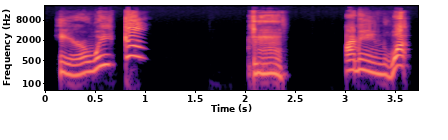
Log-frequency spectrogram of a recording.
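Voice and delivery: Mickey Mouse voice. Pretend. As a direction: keep holding the Mickey voice. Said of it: "we have to speak as Mickey Mouse now".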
